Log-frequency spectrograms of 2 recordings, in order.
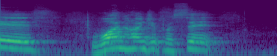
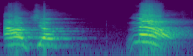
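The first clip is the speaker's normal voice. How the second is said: loud, slow, higher yell; mock angry yell; 8 semitones higher, 12 dB louder, much slower than usual. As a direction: bellow it out slowly like the ceremony. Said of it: "stop saying it".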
